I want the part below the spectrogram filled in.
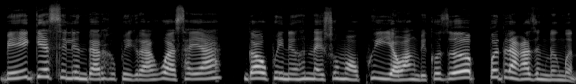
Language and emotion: Bodo, angry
